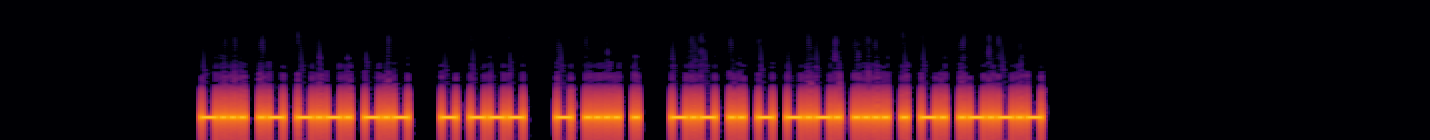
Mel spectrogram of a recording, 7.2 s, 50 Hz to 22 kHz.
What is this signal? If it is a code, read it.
Morse code, heard as a keyed tone, about 50 wpm, 700 Hz. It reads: BACK TO THE KITCHEN.
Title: Sentences from Top 1400 Words 50wpm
